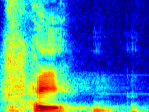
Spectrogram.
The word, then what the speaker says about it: He: Yes, but it's hey. Right? And you notice this when you hear Hebrew speakers pronounce words. It's hey, you know, that's how it works. It's a rough kind of H sound that is followed by an E sound.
